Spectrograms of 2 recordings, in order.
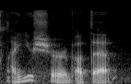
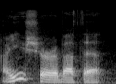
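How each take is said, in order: First: Mock disbelief. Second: Teasing disbelief; mock disbelief. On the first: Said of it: "So it's funny". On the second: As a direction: doubt her playfully. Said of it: "you're gonna go like". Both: Shown as a demonstration.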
